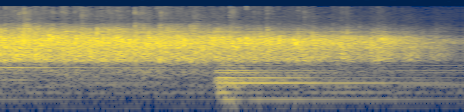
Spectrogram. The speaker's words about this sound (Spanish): ¿Podemos darle un aplauso a Dios por eso?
